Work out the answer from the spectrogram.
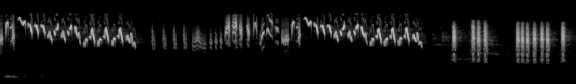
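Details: Wren singing, recorded as a tutor song for cage birds: two long runs of bright, rapidly descending whistled notes linked by ticks, ending in separated buzzy bursts.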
